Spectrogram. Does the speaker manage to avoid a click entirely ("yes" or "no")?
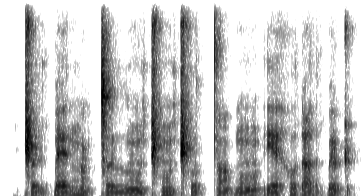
no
